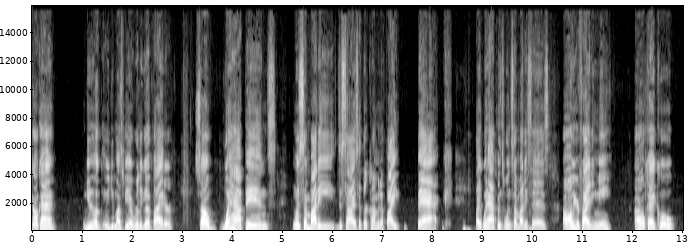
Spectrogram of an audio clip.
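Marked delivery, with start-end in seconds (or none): 0.0-2.8 high-pitched sarcastic concession; sarcastically awed reply; mock impressed. 10.6-12.9 higher-pitched feigned surprise; sarcastic "oh, really?" comeback; mock nonchalant challenge. Acting opponent answering a challenge.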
